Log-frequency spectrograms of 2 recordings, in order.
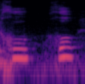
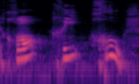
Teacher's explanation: اسے دیکھیں ایسے نہیں پڑھیں گے خو خو, یہ موٹائی میں کمی ہو گئی ہے. اس میں تیسرے درجے کی تفخیم ہے, تو اس کو موٹا پڑھیں گے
